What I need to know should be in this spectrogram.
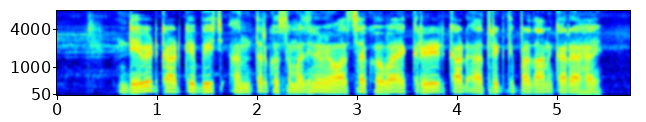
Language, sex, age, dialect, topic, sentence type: Magahi, male, 25-30, Central/Standard, banking, question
